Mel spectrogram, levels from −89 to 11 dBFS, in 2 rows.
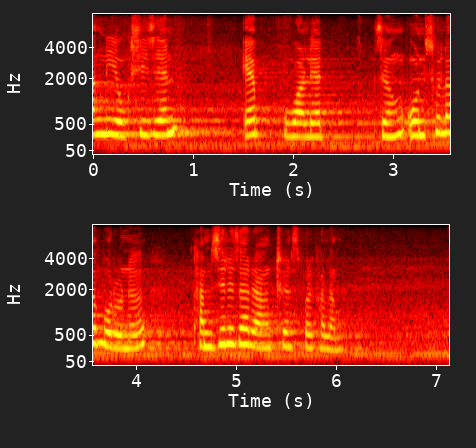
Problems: constant background noise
